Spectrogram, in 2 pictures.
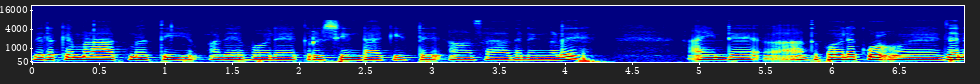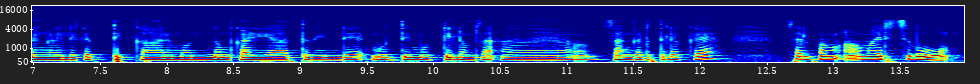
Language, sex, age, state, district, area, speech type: Malayalam, female, 30-45, Kerala, Malappuram, rural, spontaneous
